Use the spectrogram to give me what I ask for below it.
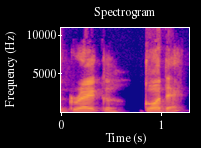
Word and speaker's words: Godek: So Greg Godek, is that how you say it?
